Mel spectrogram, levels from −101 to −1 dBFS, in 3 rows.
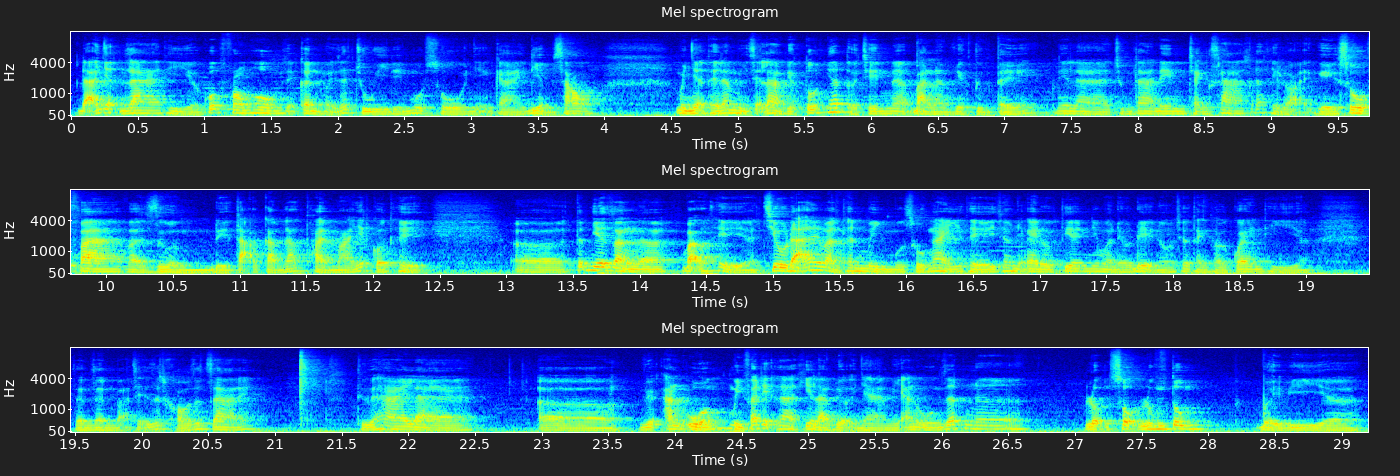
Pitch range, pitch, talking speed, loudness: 95-125 Hz, 110 Hz, 270 wpm, -35 LUFS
